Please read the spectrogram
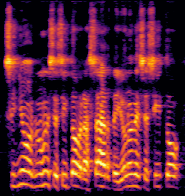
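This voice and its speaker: A man's voice: sits high, moderate pace, pitched above the performer's own voice, natural voice. A man voicing a desperate, devout sick woman from the Bible, pleading and fervent as he acts out her words in a sermon.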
